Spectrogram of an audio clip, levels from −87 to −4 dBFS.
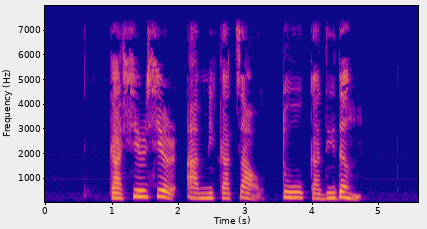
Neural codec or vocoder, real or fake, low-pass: none; real; 7.2 kHz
